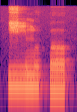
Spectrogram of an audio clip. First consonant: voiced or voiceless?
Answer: voiced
